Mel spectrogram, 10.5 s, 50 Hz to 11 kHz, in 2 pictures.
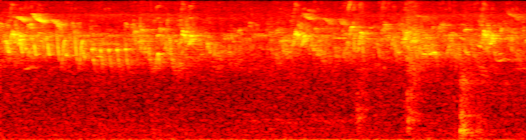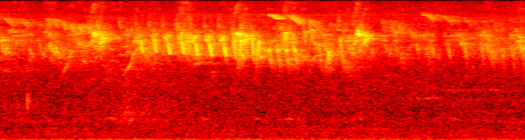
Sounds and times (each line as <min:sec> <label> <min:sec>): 0:00.0 sparrows 0:10.5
